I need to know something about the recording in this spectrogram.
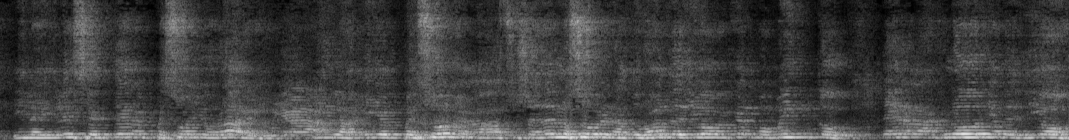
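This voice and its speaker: Man, emotional church testimony, animated storyteller; high, mellow voice; far mic in an echoey hall. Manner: animated storytelling, chuckling, dramatic sound effects. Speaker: church member giving testimony. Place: church sanctuary.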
